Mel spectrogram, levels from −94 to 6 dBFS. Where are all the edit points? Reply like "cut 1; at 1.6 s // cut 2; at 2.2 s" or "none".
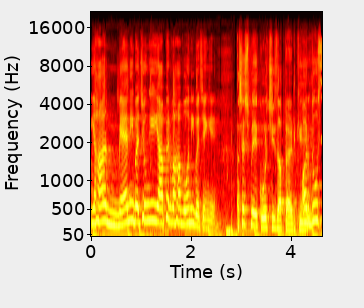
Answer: none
